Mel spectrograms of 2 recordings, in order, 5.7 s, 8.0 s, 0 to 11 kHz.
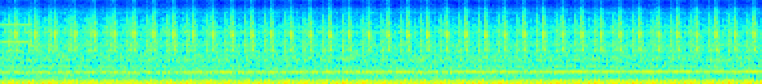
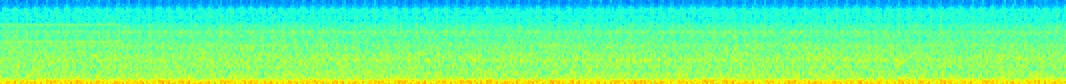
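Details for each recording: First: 1954 Dodge Coronet V8, stored 42 years, just after first start with about 40 psi oil pressure: fast, even ticking of three or four a second over the idle; noisy lifters, gone on the second start. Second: Warm Poly V8 in a 1954 Dodge Coronet Suburban wagon, first run after 42 years garaged, coolant refilled and not leaking; even, steady idle with a smooth low rumble and no lifter ticking or tapping; engine running healthy.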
